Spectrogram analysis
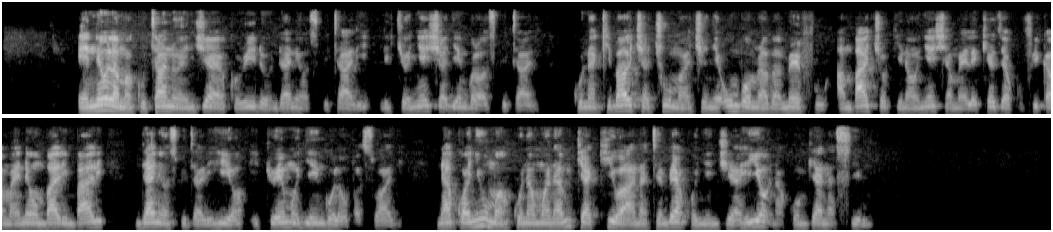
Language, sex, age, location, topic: Swahili, male, 25-35, Dar es Salaam, health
